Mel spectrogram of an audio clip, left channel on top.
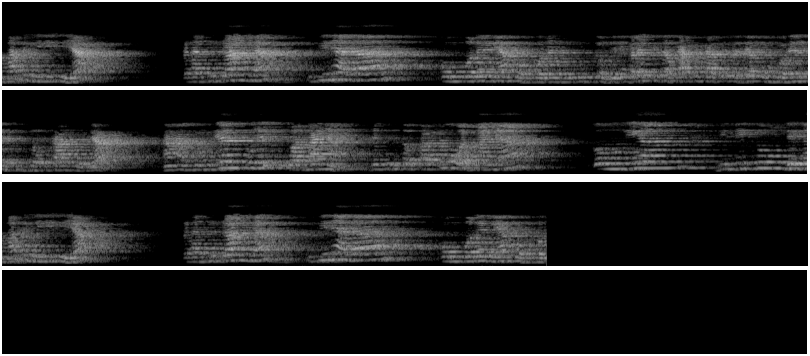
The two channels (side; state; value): right; drops out; at 5.5 s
